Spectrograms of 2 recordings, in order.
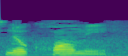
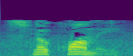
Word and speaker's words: Snoqualmie: Snoqualmie. – Snoqualmie. Okay, Snoqualmie.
